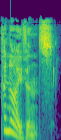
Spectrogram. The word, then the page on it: connivance: British English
